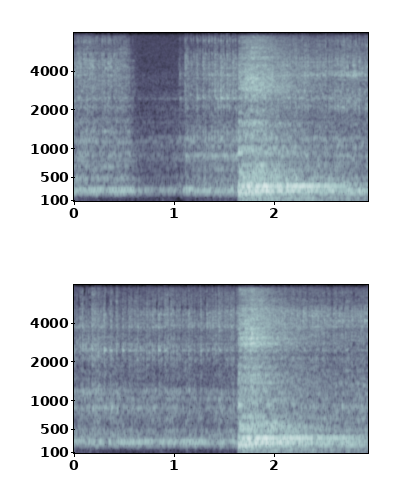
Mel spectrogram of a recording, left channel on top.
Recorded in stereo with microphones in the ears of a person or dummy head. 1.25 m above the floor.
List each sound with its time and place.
1.6 s a rattle: 30° right (ahead or behind), 1.0 m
